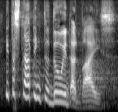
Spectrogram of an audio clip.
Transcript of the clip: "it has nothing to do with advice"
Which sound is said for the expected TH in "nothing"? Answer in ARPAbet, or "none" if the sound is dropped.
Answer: T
